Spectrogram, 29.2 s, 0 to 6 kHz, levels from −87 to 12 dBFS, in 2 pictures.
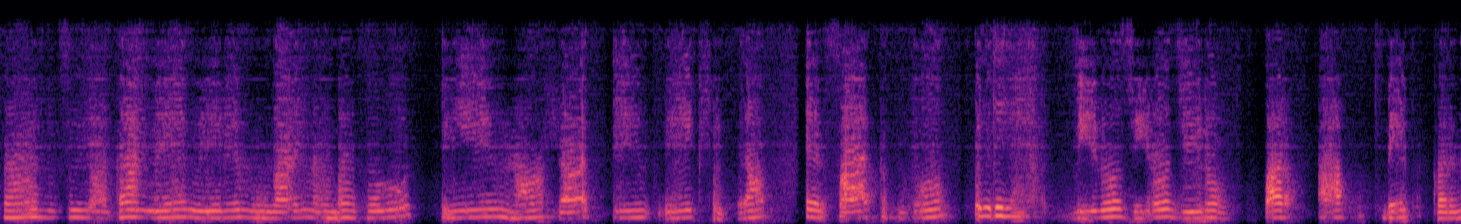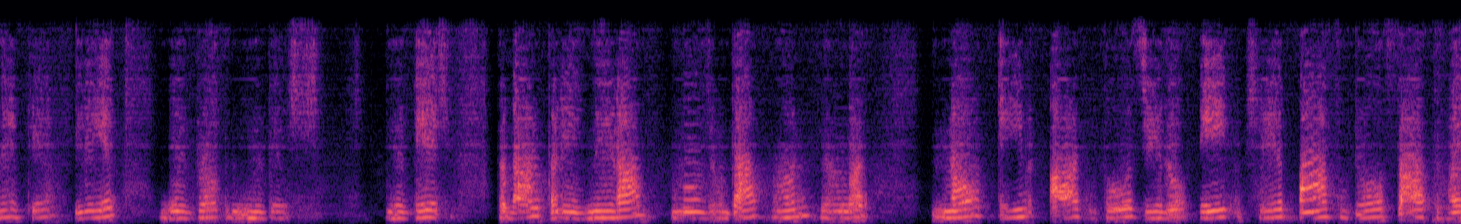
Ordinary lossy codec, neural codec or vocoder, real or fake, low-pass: none; codec, 44.1 kHz, 0.9 kbps, DAC; fake; 5.4 kHz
